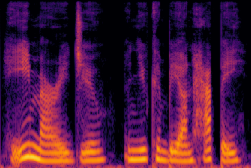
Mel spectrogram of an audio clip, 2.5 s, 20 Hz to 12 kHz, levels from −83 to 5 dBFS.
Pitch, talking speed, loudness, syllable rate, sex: 185 Hz, 165 wpm, -15 LUFS, 4.8 syllables/s, female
